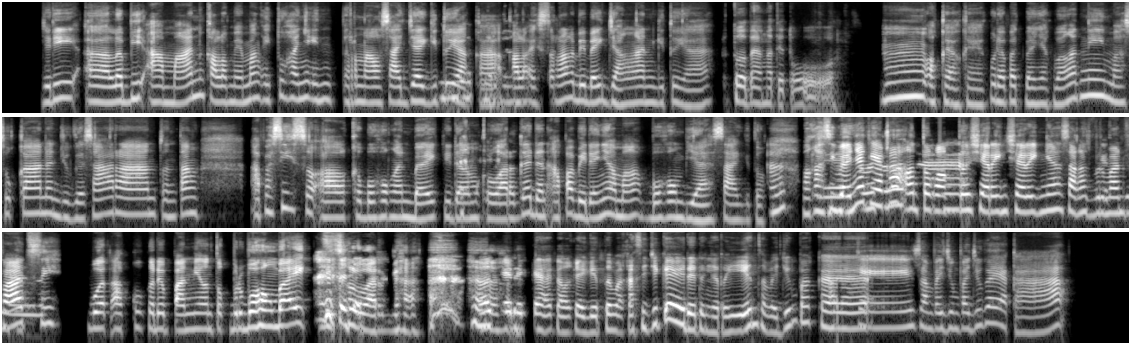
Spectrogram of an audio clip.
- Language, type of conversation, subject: Indonesian, podcast, Apa pendapatmu tentang kebohongan demi kebaikan dalam keluarga?
- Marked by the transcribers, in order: other background noise; chuckle; in English: "sharing-sharing-nya"; chuckle; laughing while speaking: "di keluarga"; chuckle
